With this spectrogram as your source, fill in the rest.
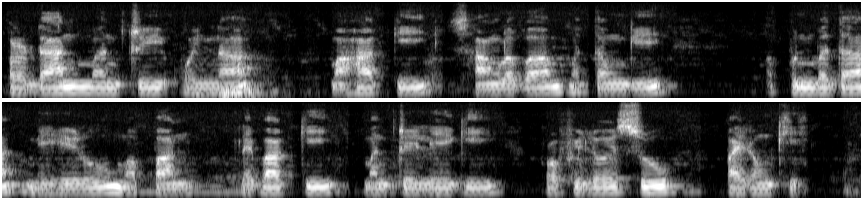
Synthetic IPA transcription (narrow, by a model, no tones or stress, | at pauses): pɾɐdʱanmɐntɾiojnɐ | mɐɦakːisaŋlɐbɐmɐtɐmɡi | ɐpunbɐdɐneɦeɾumɐpanlɐjbakːimɐntɾiliɡi | pɾopʰilojsupajɾɐŋkʰi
